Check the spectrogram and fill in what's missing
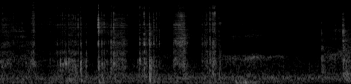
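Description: Scissors snip through craft paper being trimmed for a toilet-tube craft, a quick series of crisp, close cuts and rustles at fairly low volume with no talking.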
